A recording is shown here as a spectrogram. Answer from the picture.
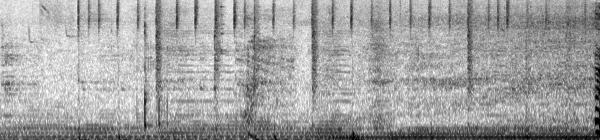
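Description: Steady hum of a greenkeeper's motorised machine running on the course, with one loud dull thump about three and a half seconds in.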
